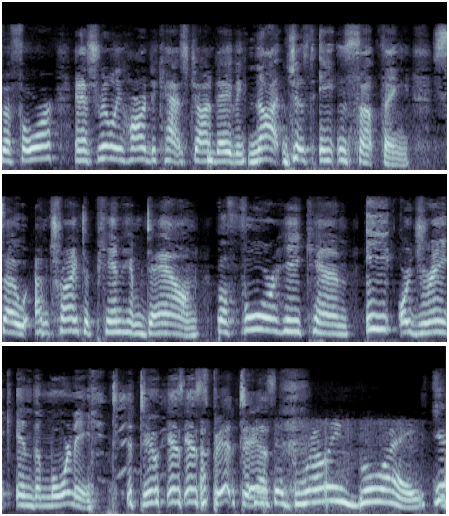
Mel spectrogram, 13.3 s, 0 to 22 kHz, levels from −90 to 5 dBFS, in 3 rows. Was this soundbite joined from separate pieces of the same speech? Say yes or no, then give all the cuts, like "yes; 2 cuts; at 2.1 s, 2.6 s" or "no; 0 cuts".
yes; 4 cuts; at 2.4 s, 6.5 s, 8.0 s, 10.7 s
